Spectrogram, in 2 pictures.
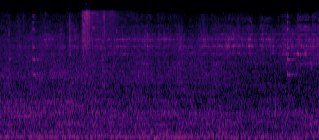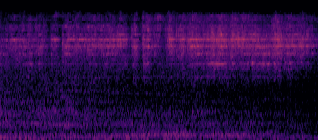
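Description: A train rolls along its track in the factory-building game Satisfactory, giving a steady, fairly loud rumble with rhythmic clatter that runs unbroken and alone, easing off slightly toward the end.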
